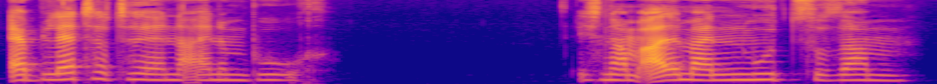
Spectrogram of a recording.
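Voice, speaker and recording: Audiobook: woman narrator, very slow, measured, mid-pitched. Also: little pitch movement. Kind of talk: scripted first-person narration.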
